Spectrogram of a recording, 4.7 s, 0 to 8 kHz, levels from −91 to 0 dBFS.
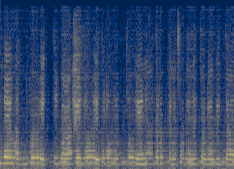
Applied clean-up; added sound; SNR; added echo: neural separator model SepFormer DNS4.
